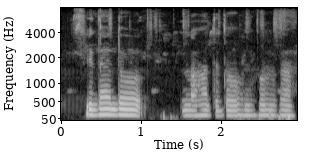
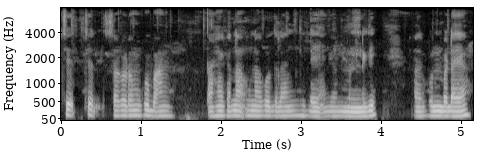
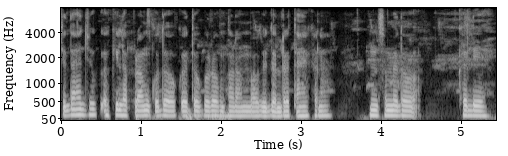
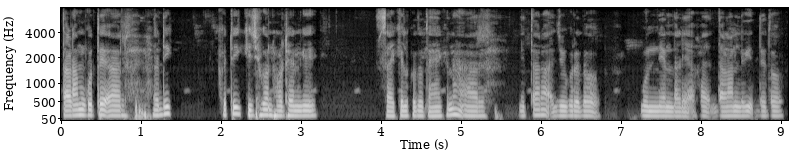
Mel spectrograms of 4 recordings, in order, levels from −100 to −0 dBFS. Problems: none marked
